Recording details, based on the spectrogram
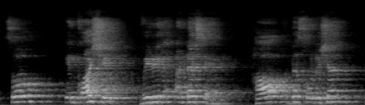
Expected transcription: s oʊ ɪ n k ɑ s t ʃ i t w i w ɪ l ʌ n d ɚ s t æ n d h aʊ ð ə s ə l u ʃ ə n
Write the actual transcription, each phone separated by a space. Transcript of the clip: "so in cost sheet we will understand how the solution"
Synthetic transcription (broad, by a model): s oʊ ɪ n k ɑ t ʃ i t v i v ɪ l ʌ n d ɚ s t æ n d h aʊ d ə s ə l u ʃ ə n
